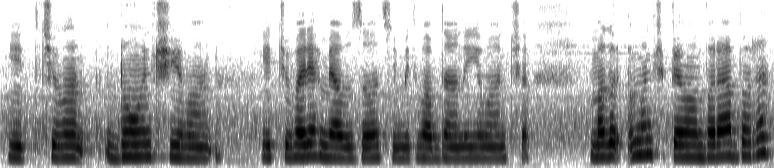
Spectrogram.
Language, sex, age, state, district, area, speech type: Kashmiri, female, 18-30, Jammu and Kashmir, Bandipora, rural, spontaneous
